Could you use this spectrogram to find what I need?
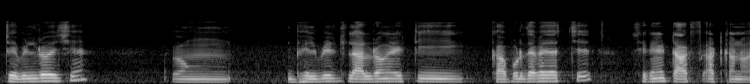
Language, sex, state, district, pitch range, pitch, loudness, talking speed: Bengali, male, West Bengal, Kolkata, 125-145 Hz, 135 Hz, -21 LUFS, 110 wpm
